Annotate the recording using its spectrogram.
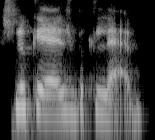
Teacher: So if you notice when I speak fast, this T sound is not like the British T is kind of like the American one.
